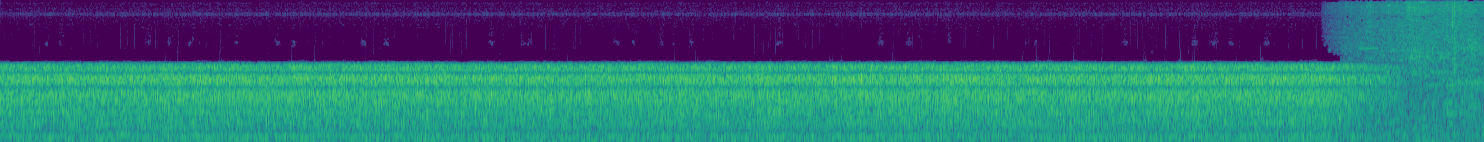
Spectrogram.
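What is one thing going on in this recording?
Water from a fountain splashes and patters steadily into a pool.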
